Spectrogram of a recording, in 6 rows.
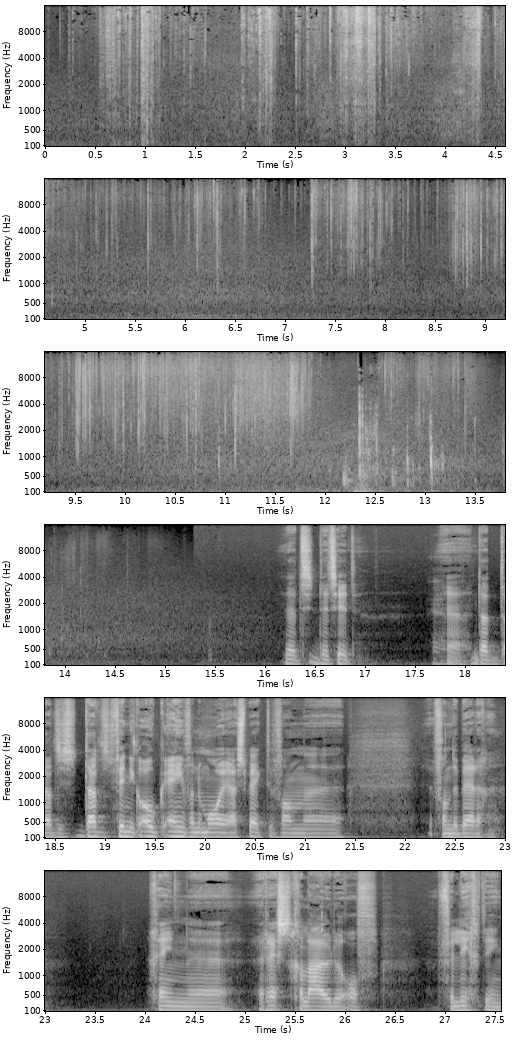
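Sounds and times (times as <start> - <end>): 
footsteps crunching snow high in the mountains: 0.0 - 14.6
speech: 16.2 - 17.1, 18.1 - 23.0, 24.1 - 27.5.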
